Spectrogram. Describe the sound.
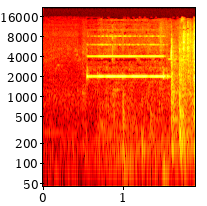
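A single long, steady electronic beep from a microwave oven in a home kitchen as a ready meal finishes, followed by brief clattering noises.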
